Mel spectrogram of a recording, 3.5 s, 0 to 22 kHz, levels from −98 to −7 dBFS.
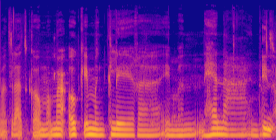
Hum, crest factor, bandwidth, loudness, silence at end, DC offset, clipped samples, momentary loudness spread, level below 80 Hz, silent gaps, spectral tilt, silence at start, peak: none; 16 dB; 15 kHz; -29 LUFS; 0 s; under 0.1%; under 0.1%; 7 LU; -58 dBFS; none; -7.5 dB/octave; 0 s; -12 dBFS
